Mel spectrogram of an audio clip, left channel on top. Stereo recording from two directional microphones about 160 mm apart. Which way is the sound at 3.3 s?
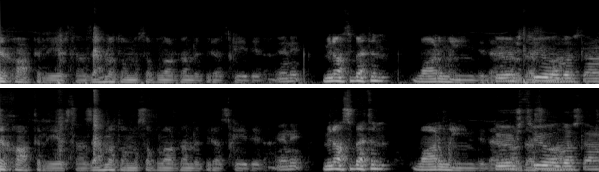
25° right (ahead or behind).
